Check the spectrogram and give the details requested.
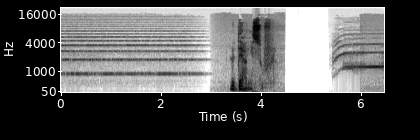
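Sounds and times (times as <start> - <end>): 
speech: 3.4 - 4.3
harrowing scream: 5.5 - 6.4.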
